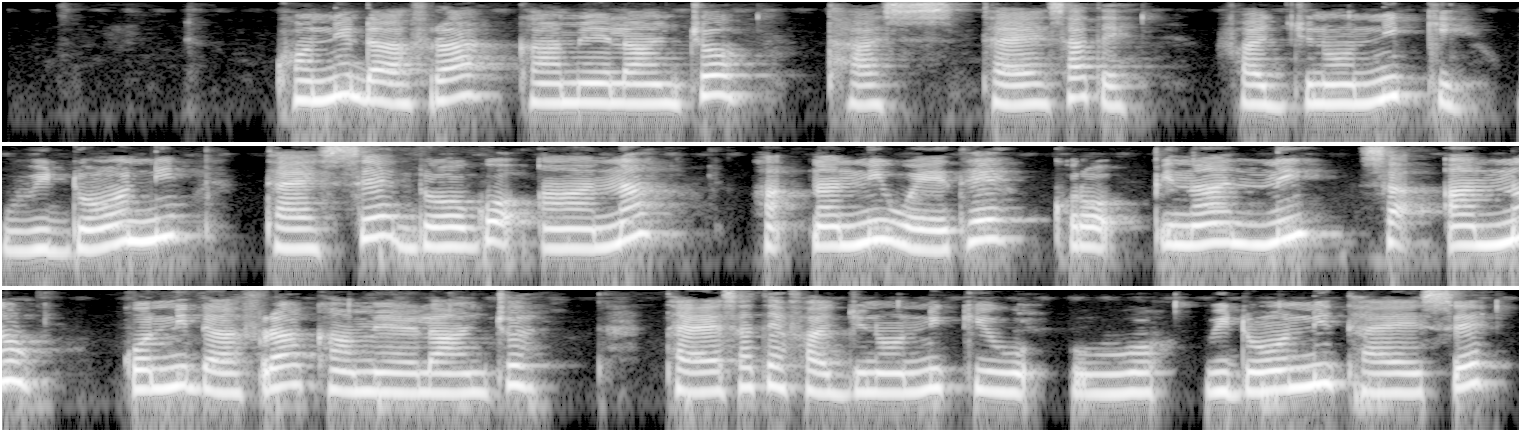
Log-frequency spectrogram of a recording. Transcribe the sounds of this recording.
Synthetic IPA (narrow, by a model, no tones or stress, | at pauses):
kʰɔnːɪd̪aːfɪɾakameːlaːnt͡ʃːɔ | t̪ɐɛsɐt̪ɛ | fɐd͡ʒːɪnoːnːɪkːɪ | wɪd̪oːnːɪ | t̪ɐɛsːɛd̪oːɡɔaːnːɐ | hɐnːɐnːɪweːt̪ɛkʼɔɾɔpʼːɪnɐnːɪsɐʔɐnːɔ | kɔnːɪd̪aːfɪɾɐkɐmeːlaːnt͡ʃːɔ | t̪ɐesɐt̪ɛfɐd͡ʒːɪnoːnːɪkːɪwɔwɪd̪oːnːɪt̪ʰɐesːɛ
